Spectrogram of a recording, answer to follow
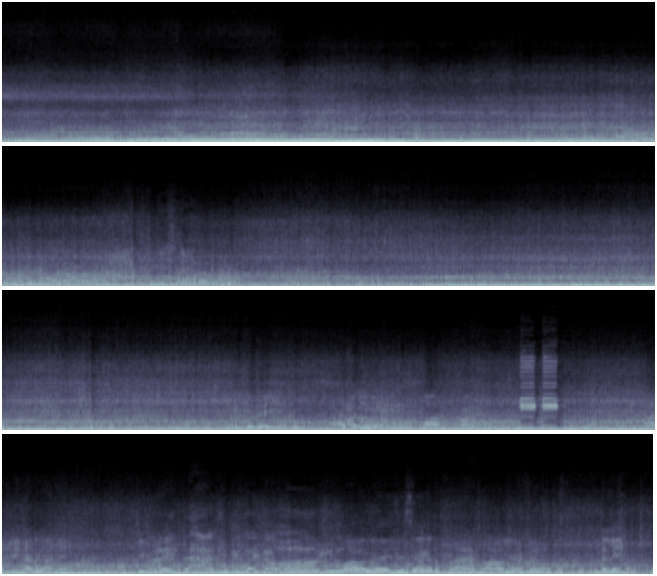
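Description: KTM RC sport bike's single-cylinder engine under way: the revs climb over the first few seconds, drop at a gear change, then hold steady at cruising speed with wind rush. A short beep comes about two-thirds of the way through.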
